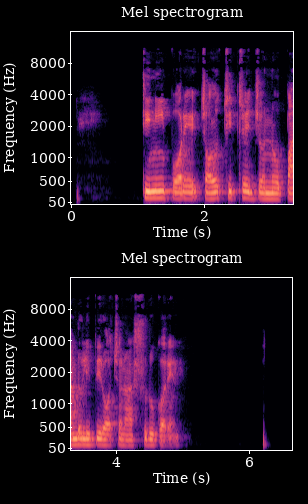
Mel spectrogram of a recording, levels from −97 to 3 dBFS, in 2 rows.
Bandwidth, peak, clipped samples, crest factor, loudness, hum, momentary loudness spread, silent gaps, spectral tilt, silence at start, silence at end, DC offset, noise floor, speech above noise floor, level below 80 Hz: 11.5 kHz; -6 dBFS; under 0.1%; 18 dB; -23 LUFS; none; 11 LU; none; -6 dB/octave; 1.1 s; 1.7 s; under 0.1%; under -90 dBFS; over 68 dB; -72 dBFS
